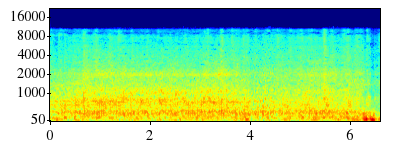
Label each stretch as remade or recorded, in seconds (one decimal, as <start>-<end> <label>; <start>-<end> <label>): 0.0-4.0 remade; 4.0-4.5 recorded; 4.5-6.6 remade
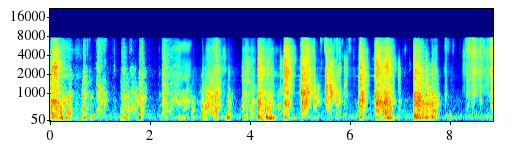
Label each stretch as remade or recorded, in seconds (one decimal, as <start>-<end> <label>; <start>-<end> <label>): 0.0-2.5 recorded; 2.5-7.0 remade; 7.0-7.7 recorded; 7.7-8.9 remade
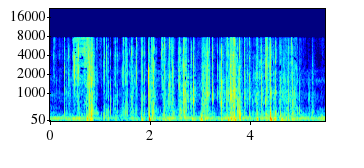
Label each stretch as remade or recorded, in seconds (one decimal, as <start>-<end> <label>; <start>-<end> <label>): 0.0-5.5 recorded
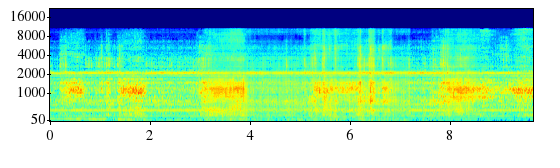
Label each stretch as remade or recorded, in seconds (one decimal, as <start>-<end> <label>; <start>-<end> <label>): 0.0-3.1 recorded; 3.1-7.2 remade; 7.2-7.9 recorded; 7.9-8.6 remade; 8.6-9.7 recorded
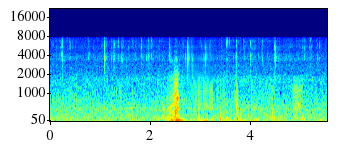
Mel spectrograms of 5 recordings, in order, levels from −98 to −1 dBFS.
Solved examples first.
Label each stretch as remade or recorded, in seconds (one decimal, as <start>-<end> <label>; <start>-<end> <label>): 0.0-2.7 recorded; 2.7-3.3 remade; 3.3-5.5 recorded

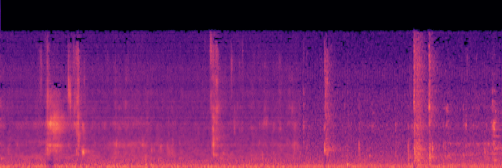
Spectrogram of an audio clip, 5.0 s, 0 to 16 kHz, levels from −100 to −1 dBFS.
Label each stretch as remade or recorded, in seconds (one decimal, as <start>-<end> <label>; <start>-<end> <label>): 0.0-3.0 remade; 3.0-5.0 recorded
